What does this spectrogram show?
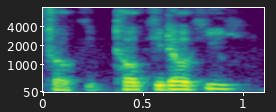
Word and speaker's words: Tokidoki: It's Tokidoki. Tokidoki. It sounds Japanese, but it's Italian. It's like okidoki with the D or with the T.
